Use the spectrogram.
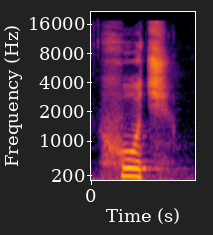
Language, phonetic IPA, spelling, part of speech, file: Ukrainian, [xɔt͡ʃ], хоч, conjunction / particle / verb, Uk-хоч.ogg
- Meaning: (conjunction) 1. although 2. even if; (particle) 1. at least, if only 2. for example, even, you may, might as well; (verb) second-person singular present indicative of хоті́ти impf (xotíty)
